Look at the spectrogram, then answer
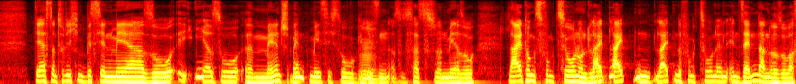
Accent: Hildesheim, Lower Saxony, Germany; Ich komme ja eigentlich aus Hildesheim.

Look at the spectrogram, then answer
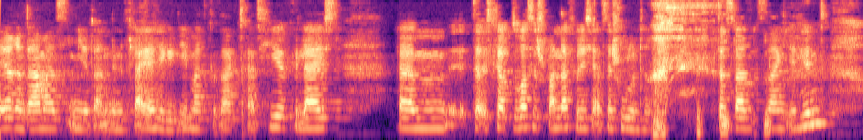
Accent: Frankfurt, Hesse, Germany; Ich bin hier in Frankfurt geboren und aufgewachsen, ging hier zur Grundschule, habe hier Abitur gemacht, ging hier an die Universität und arbeite jetzt hier immer noch in Frankfurt.

